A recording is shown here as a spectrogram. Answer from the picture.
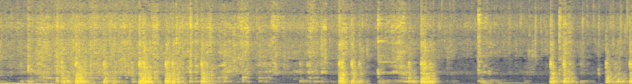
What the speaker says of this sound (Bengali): এবার দিয়ে আমি জল দেবো দিয়ে একটু নাড়াচাড়া দেবো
